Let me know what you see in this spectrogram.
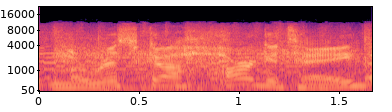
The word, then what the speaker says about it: Mariska Hargitay: Mariska Hargitay.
